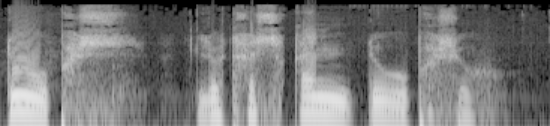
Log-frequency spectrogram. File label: "duupxs", smalgyax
